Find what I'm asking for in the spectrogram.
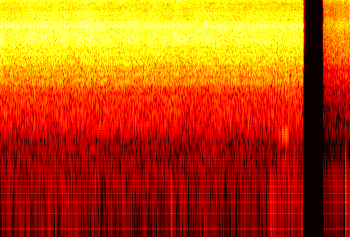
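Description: Karamcha (carissa) fruit frying in hot oil in a pan, a loud steady sizzling hiss that runs unbroken for about three seconds, cuts out abruptly, then resumes more faintly.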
